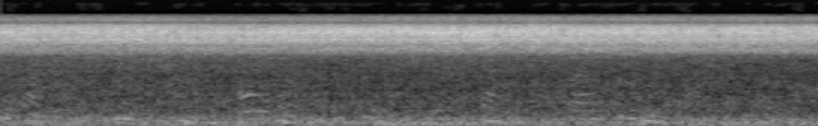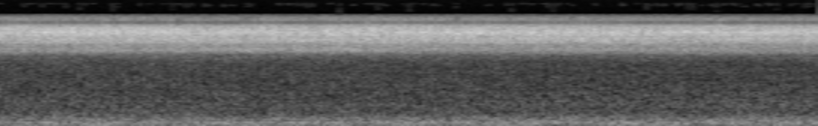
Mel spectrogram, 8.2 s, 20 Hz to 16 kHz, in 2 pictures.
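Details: A Korean blackish cicada drones in one loud, unbroken, hissing buzz during an August 2016 heatwave in Seoul, louder than the metro train and bus, with a low rumble of traffic underneath.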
